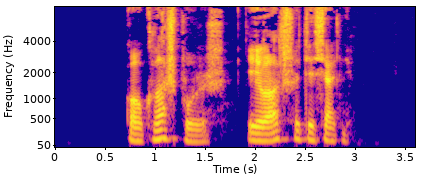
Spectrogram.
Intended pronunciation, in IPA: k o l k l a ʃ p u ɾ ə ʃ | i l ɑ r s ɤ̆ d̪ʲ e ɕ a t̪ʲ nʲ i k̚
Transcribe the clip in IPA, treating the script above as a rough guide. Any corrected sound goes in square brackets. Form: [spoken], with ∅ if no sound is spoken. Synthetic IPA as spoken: k o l k l [ɑ] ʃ p u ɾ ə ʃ | i l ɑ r [ʃ] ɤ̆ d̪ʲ e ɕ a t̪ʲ nʲ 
